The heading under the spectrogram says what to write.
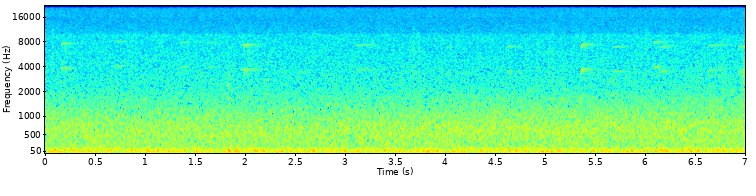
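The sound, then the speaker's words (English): Faint, short nasal squeaking calls of two nuthatches foraging and climbing down trees in a maple woodlot with tapped trees repeat irregularly throughout, over a steady hiss of wind and rustling woodland background. “A little bit of a nasal squeak. Getting closer. Oh, 2 of them now.”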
